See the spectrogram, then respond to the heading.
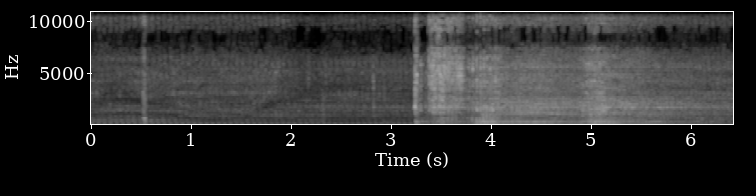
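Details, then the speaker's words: Restored Honda CT70 with four-speed: steady even putter at idle, then picks up smoothly and revs cleanly with no knocks or rattles; a healthy little engine. "i restored a couple ct 70s this one's got the 110 leaf on engine electric start the blue one's got the 70 cc engine in it both four speeds get started so you can hear how it sounds"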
